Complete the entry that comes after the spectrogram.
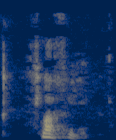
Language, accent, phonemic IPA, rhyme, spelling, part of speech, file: English, Southern England, /ˈflʌfi/, -ʌfi, fluffy, adjective / noun, LL-Q1860 (eng)-fluffy.wav
- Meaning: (adjective) 1. Covered with fluff 2. Light; soft; airy 3. Warm and comforting 4. Not clearly defined or explained; fuzzy 5. Lightweight; superficial; lacking depth or seriousness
